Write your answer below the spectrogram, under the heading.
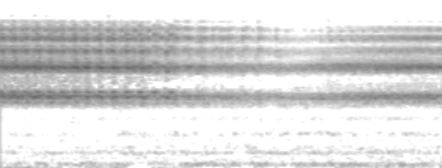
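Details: Japanese cicadas in a relaxing nature setting: a steady, dense, high-pitched shrill drone with fine rapid pulsing, fading slightly midway then swelling again, with faint low rumble beneath.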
